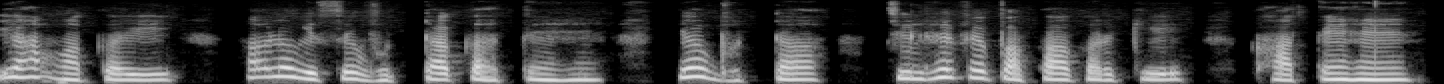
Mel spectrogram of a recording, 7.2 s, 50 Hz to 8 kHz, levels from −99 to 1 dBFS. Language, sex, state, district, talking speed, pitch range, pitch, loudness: Hindi, female, Bihar, Lakhisarai, 135 wpm, 200-245 Hz, 215 Hz, -18 LUFS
